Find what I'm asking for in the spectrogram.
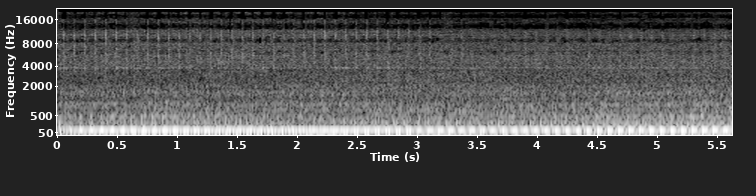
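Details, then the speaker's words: Yamaha Tri-Moto 4 three-wheeler after pull-start repair, oil change and valve adjustment: steady, even single-cylinder putter at idle, regular firing with no knocks or misses; normal healthy idle. "shift perfect ritz perfect sounds amazing"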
